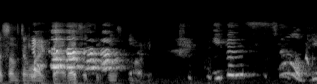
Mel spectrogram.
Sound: laughing

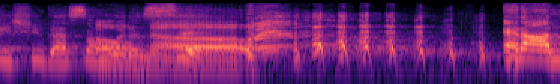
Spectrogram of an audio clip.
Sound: laughs loudly

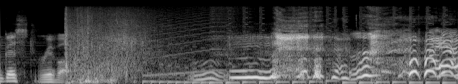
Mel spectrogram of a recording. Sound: splash; laughs

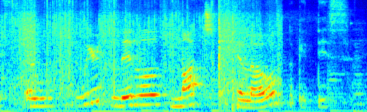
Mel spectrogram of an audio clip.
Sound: plastic crackling

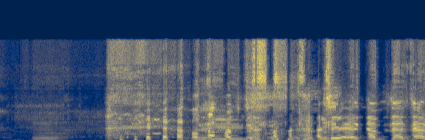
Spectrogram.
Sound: laughs

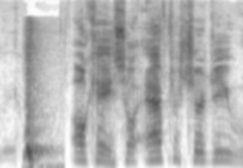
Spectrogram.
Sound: air swooshing

